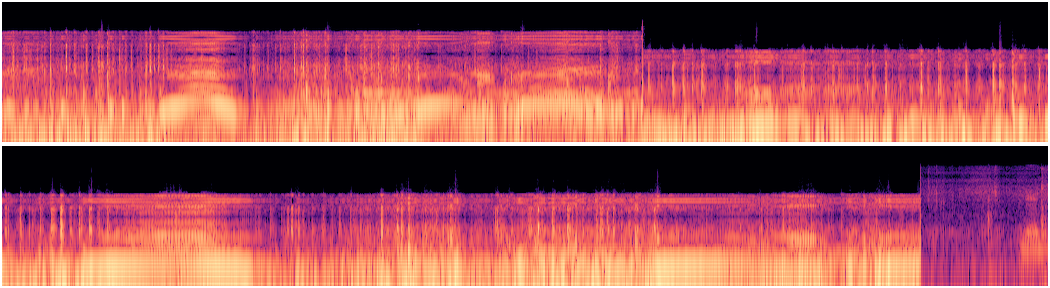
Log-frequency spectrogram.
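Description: Slowed-down helmet-camera audio: long, deep, drawn-out voice sounds that rise and fall in pitch over a dense rumble of wind and trail noise. The sound drops lower still about six seconds in, as the replay slows further.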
